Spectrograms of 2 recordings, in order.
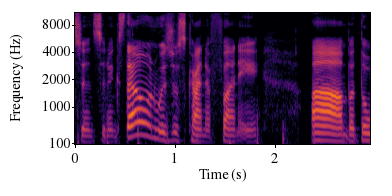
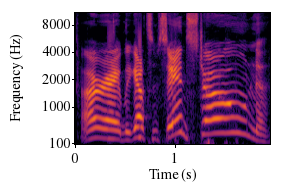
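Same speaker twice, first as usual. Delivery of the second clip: high, loud celebration; excited cheer; 7 semitones higher, 8 dB louder than usual. Real, not acted. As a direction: call it out triumphantly. Cheering a find in game.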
